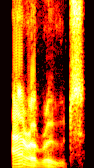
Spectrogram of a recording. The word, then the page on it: arrowroot: British English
